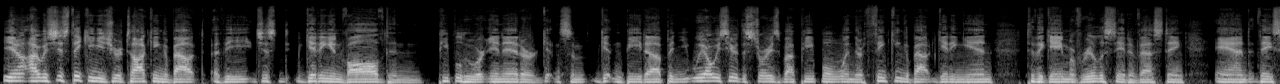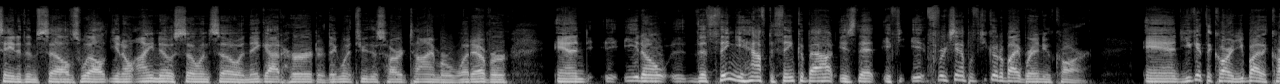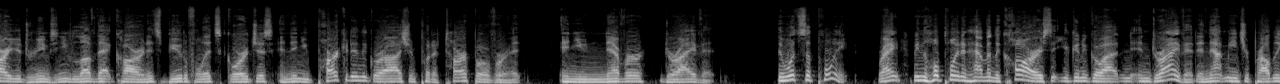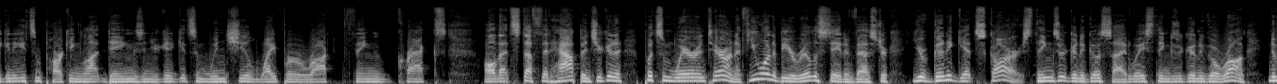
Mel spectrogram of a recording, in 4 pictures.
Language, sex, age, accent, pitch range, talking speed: English, male, 40-59, American, 120-150 Hz, 270 wpm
